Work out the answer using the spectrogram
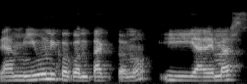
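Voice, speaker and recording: A woman with a plain, everyday voice. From Barcelona, Spain. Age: young. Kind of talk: radio interview testimony.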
